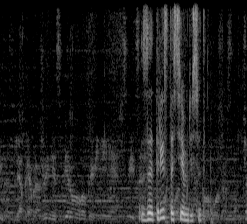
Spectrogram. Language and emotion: Russian, neutral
